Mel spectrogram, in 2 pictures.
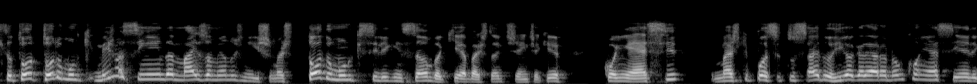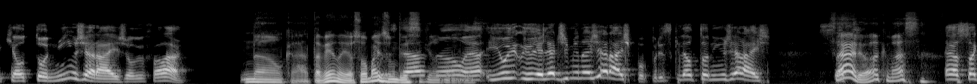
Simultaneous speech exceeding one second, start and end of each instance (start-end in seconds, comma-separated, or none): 13.5-14.8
